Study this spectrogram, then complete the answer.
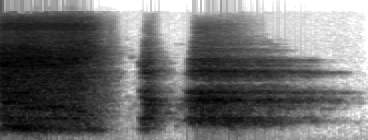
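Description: A deep breath during a yoga breathing exercise: a long, loud, airy exhale close up, then a short sharp intake and a second gradually fading breath, followed by silence.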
